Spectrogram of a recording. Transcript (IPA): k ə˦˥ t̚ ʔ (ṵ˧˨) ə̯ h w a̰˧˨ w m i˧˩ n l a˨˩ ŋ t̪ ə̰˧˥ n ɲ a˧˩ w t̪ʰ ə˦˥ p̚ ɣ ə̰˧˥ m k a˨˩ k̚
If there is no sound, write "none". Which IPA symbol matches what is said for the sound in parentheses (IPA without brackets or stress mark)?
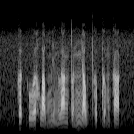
u˨˦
